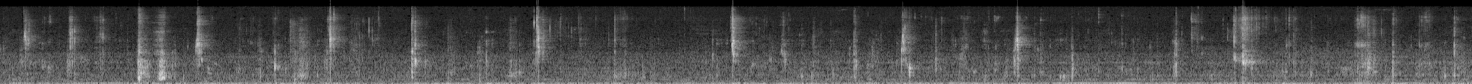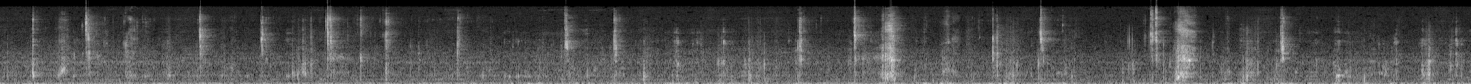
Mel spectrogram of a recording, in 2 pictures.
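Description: A man biting and chewing old-style Korean fried chicken (옛날통닭), crunching through its crispy fried skin: an irregular run of sharp crunches and mouth clicks, a few of them louder.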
